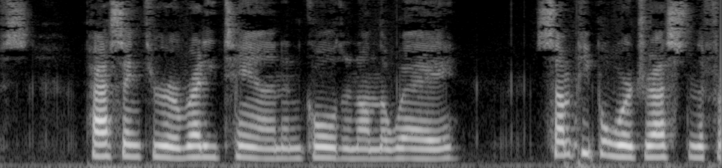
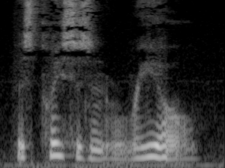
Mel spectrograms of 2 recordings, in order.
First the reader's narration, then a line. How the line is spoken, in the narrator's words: he murmured, under his breath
